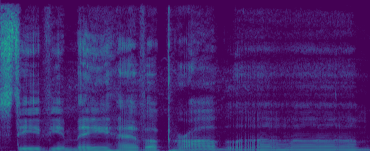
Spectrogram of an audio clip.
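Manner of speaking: very high-pitched comedian voice. Joking about keeping bottles, doing a Jim Gaffigan voice. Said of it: "That's my Jim Gaffigan voice".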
